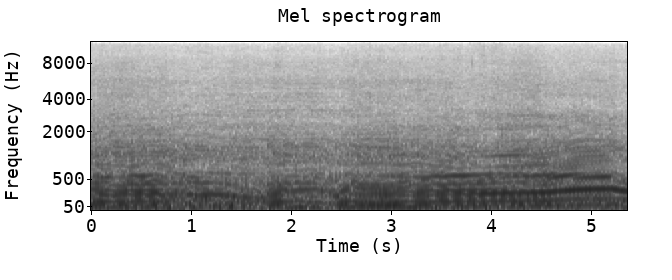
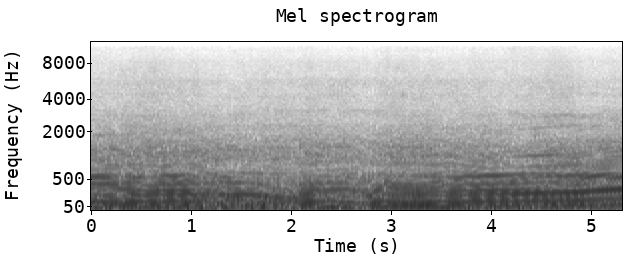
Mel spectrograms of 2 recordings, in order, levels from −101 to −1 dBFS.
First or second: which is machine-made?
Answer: second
